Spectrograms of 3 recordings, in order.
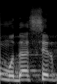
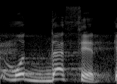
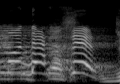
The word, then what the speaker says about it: मुद्दसिर: इसकी प्रोनाउंसिएशन में थोड़ी गलती हो जाती है, लोग इसको मुद्दसिर पढ़ लेते हैं, मगर इसकी जो दाल है मुद्दसिर, दाल पर क्या है? – तजदीद है, इसलिए इसको पढ़ेंगे सूरह मुद्दसिर। क्या पढ़ेंगे? – सूरह मुद्दसिर। – जी, तजदीद के साथ पढ़ेंगे, और तजदीद के बगैर पढ़ेंगे तो ये प्रोनाउंसिएशन गलत हो जाएगी।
